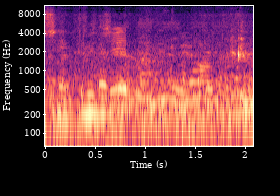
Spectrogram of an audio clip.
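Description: People talk nearby in a busy crowd.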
